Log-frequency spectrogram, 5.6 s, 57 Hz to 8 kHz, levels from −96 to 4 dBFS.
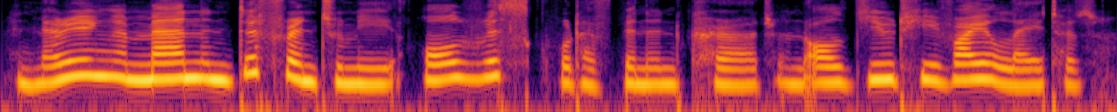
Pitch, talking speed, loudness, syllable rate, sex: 225 Hz, 185 wpm, -15 LUFS, 5.1 syllables/s, female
